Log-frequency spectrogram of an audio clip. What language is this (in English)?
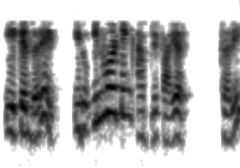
Kannada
